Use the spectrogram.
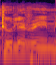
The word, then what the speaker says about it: tularemia: How do you pronounce it? Tularemia? Tularemia.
